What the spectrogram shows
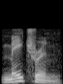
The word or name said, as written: matron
